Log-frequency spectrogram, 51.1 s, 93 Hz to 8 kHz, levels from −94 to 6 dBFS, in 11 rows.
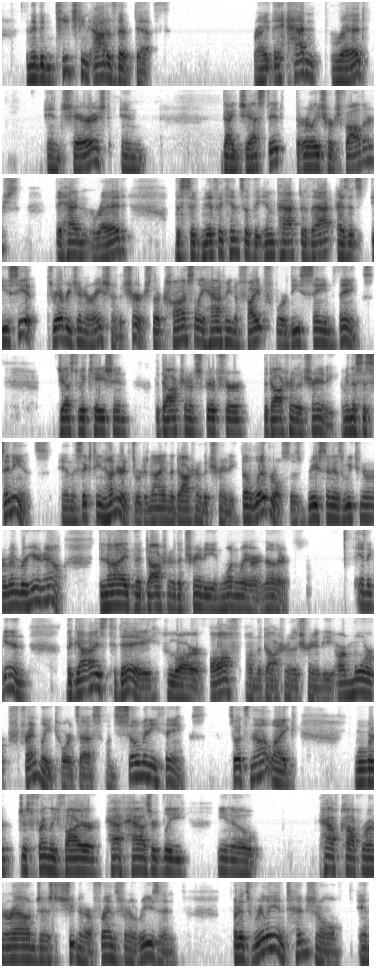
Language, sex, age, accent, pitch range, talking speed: English, male, 30-49, American, 120-145 Hz, 170 wpm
